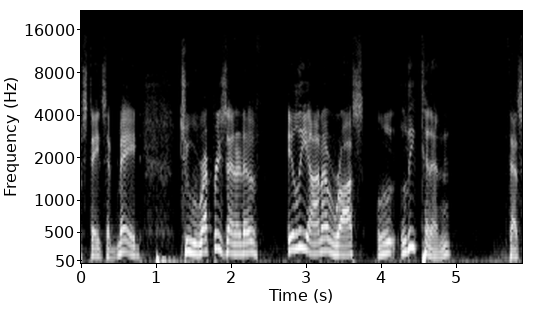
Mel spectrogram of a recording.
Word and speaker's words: Ileana Ros-Lehtinen: So Kerry reiterated to that offer that the Saudis and the Qatar, the Sunni Arab states had made to Representative Ileana Ros-Lehtinen, that's how you say her name, quote, with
